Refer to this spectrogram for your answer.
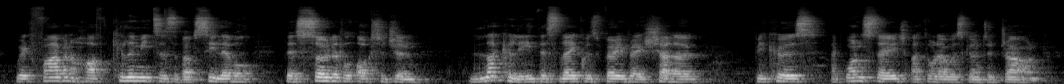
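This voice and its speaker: A man's voice with ordinary pitch variation and audible room echo. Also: medium pitch for a man, moderate pace. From England (Plymouth) and Africa. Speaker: endurance swimmer and ocean advocate. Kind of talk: public speech. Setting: stage with audience under a tent.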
